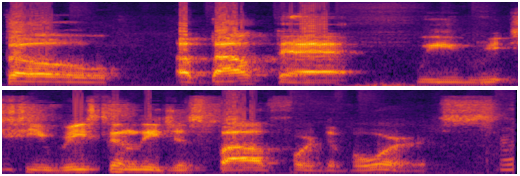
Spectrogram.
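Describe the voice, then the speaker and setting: A man's voice: fairly low pitch, fairly even intonation, takes it slowly, faint music behind, low-quality recording. A man in his thirties who is a dating show contestant and answers hesitantly and evasively, full of fillers. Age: 30s.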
